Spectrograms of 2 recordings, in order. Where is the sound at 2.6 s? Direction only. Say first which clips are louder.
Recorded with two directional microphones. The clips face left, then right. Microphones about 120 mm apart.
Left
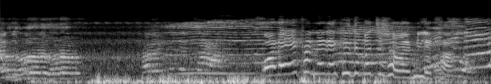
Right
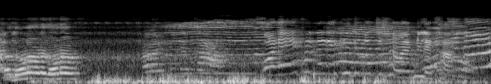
Left 6 dB; 55° left (ahead or behind).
